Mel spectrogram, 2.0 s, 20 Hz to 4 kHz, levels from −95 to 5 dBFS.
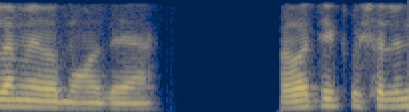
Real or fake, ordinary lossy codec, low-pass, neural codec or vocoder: real; AAC, 24 kbps; 3.6 kHz; none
